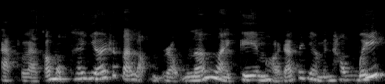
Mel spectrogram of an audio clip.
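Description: Lively intonation in a somewhat breathy, fairly high-pitched woman's voice. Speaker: podcast host. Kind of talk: casual monologue podcast.

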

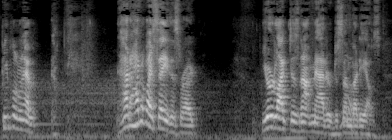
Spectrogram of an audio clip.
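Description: A woman with an American accent, fairly low in pitch, at a fairly quick pace, with very wide pitch swings, big swings in loudness, and long, frequent pauses. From Texas. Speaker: podcast guest, host's mother. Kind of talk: casual chat.

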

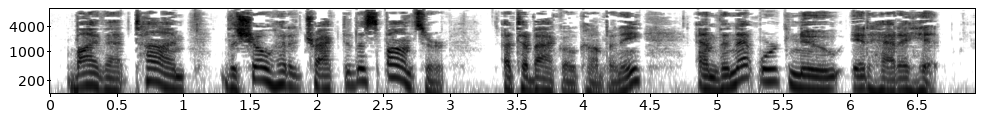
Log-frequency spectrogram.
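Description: Somewhat breathy and warm in tone, a man's medium-pitched voice keeps very even loudness while swinging very widely in pitch at a moderate pace. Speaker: radio host. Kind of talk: radio host introductions, scripted and polished. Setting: radio studio. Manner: warm, smooth, and genial.

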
